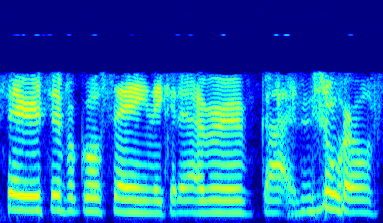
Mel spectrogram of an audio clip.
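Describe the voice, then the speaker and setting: A man's voice: high-pitched, little pitch movement, quick pace. A young man in casual late-night game chat, laid-back and slangy. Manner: laid-back, slangy, fond of sound effects. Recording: tinny phone-like line, dry.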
